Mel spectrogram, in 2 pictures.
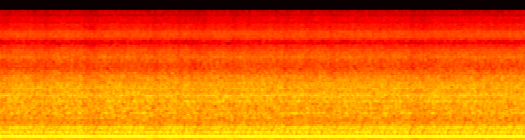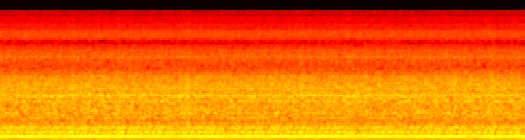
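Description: Steady low idle with an uneven, loping beat and irregular dips in the firing rhythm; sounds like a misfire at idle.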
